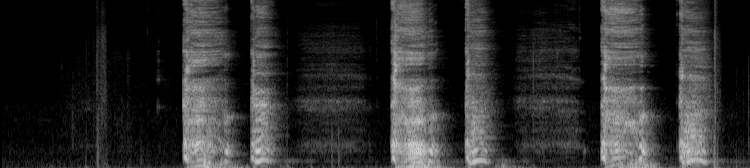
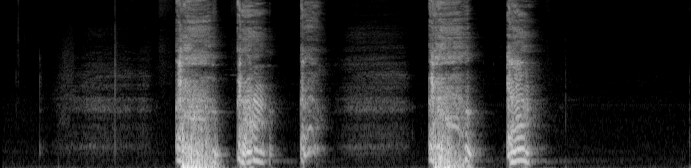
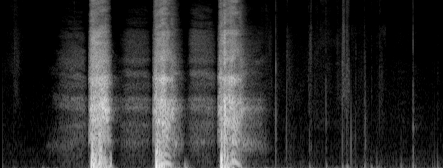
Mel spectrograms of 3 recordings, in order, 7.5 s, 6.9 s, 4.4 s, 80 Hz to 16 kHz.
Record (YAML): three_cough_length: 7.5 s
three_cough_amplitude: 9382
three_cough_signal_mean_std_ratio: 0.44
cough_length: 6.9 s
cough_amplitude: 32767
cough_signal_mean_std_ratio: 0.33
exhalation_length: 4.4 s
exhalation_amplitude: 32767
exhalation_signal_mean_std_ratio: 0.28
survey_phase: beta (2021-08-13 to 2022-03-07)
age: 45-64
gender: Female
wearing_mask: 'No'
symptom_cough_any: true
symptom_runny_or_blocked_nose: true
symptom_sore_throat: true
symptom_diarrhoea: true
symptom_fatigue: true
symptom_headache: true
smoker_status: Never smoked
respiratory_condition_asthma: true
respiratory_condition_other: false
recruitment_source: Test and Trace
submission_delay: 2 days
covid_test_result: Positive
covid_test_method: RT-qPCR
covid_ct_value: 18.1
covid_ct_gene: ORF1ab gene
covid_ct_mean: 18.8
covid_viral_load: 670000 copies/ml
covid_viral_load_category: Low viral load (10K-1M copies/ml)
